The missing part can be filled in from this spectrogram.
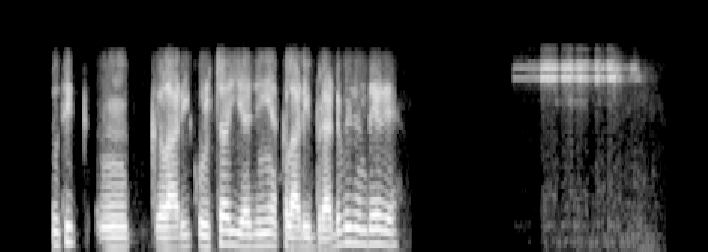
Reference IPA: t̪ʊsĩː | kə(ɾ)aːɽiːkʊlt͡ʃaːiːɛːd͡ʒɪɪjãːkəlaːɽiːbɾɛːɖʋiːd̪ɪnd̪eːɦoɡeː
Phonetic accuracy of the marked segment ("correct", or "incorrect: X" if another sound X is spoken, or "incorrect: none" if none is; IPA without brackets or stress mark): incorrect: l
